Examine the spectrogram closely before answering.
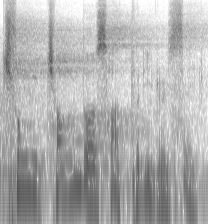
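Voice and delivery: ordinary talk, nothing marked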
